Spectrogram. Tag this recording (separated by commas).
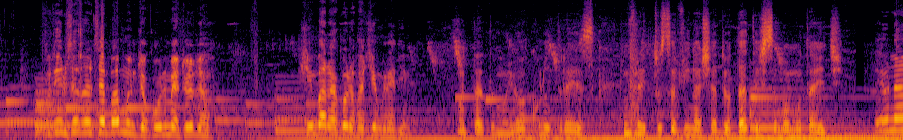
Music, Speech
